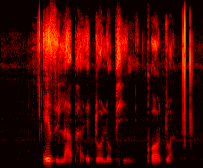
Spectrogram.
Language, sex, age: Xhosa, male, 31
